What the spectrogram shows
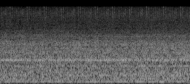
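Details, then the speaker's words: A DIY oscilloscope-based stethoscope probe at the base of a fuel injector picks up fine, steady ticking over a faint idle hum, synchronized to the injector command. The injector is opening and closing normally. "the Sena scope can hear it and then we get a visual representation and the syncing is absolutely essential"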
